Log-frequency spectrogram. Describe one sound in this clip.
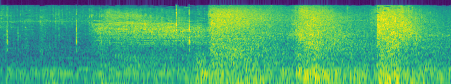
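Magic crackles and whooshes loudly.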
